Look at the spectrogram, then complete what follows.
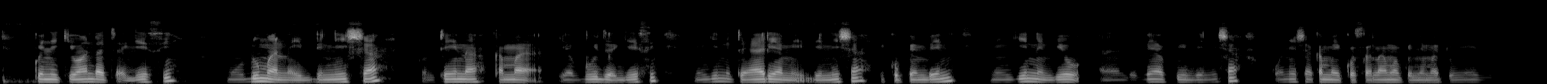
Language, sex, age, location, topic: Swahili, male, 18-24, Kisii, health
